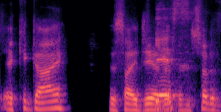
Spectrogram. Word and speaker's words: ikigai: it's very related to the i think it's pronounced ikigai this idea that sort of this thing that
